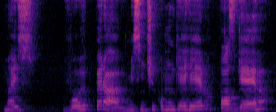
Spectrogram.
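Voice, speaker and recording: As a podcast guest in a casual interview, a karate teacher with a fairly high, darkish voice tells her story at a moderate pace. She sounds reflective and conversational, quoting what she told herself, in a roomy, echoing space.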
